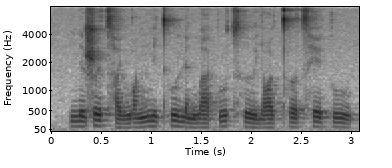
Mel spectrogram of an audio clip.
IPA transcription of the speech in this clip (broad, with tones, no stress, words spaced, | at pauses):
n̪i˧˥ʂɻ̩˥˩t͡sʰa˩ɪ̯ lwɑ˧˥ŋn̪i˨˩t̪ʰu˥˩lɥɛ˩n wä˨˩ku˥t͡sʰɹ̩˨˩ jɑ˧˥ʊ̯t̪ʰɤ˧˥t͡sʰe˥˧ɪ̯ ku˥˩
